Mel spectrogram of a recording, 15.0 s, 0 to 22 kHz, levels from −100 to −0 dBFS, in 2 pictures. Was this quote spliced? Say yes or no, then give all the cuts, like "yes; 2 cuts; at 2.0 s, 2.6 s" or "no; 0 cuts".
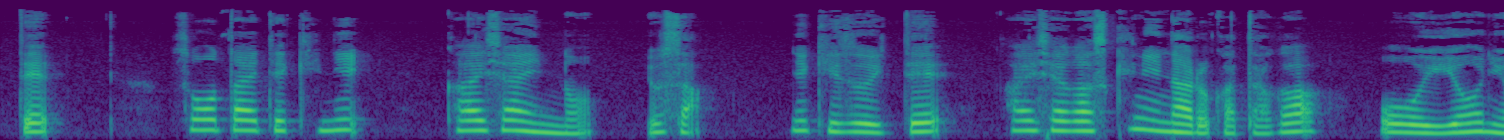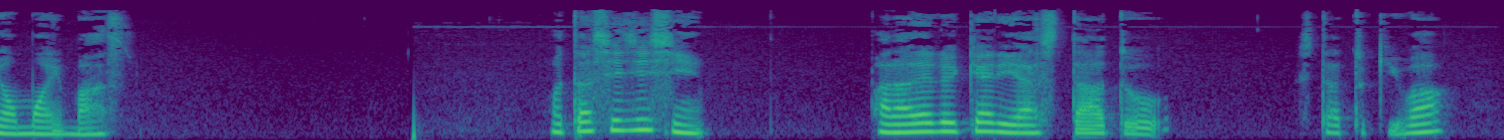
no; 0 cuts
